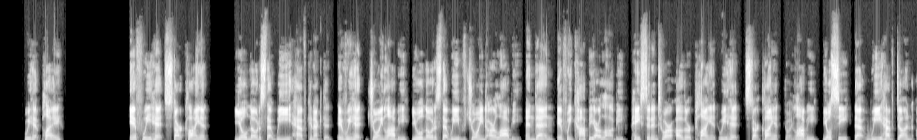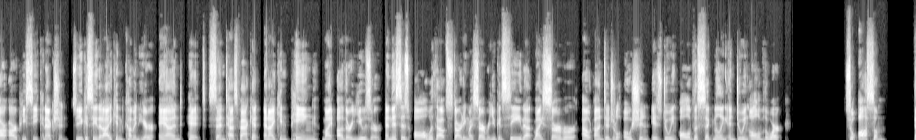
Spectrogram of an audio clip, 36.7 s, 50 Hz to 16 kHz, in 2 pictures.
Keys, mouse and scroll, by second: 0.4 click, 1.8 click, 2.2 click, 3.1 click, 4.2 click, 8.6 click, 8.7 click, 10.0 ctrl+c, 11.3 click, 11.9 click, 12.4 ctrl+v, 14.4 click, 15.6 click, 17.3 alt+Tab, 17.4 alt+Tab, 17.4 click, 17.9 alt+Tab, 18.0 alt+Tab, 18.0 click, 19.9 click, 22.6 click, 23.1 click, 23.2 click, 23.4 click, 23.5 click, 24.2 click, 27.3 click, 29.6 click, 30.0-30.5 scroll down 3, 30.5-32.3 scroll up 4, 34.7 scroll down 1.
